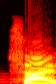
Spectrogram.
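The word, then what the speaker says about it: psi: साय सा का स्पेलिंग आप लोग बोलते हैं ना दोस्तों? स पी एस आई ठीक है तो ऐसा कुछ इसका स्पेलिंग होता है पीएसआई दैट इज़ कॉल्ड स बोलते हैं हम इसे ठीक है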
